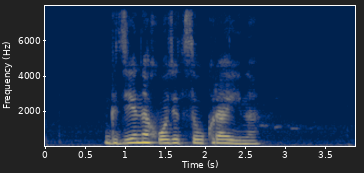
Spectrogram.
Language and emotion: Russian, neutral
